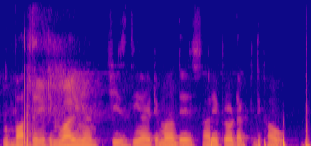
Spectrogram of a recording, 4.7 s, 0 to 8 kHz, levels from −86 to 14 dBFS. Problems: background sounds at intervals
